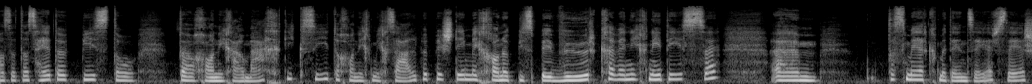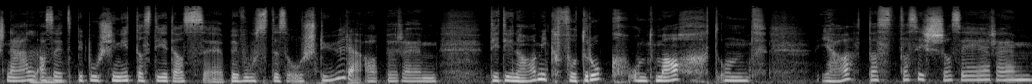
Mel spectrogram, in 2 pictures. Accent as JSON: {"language": "German", "country": "Switzerland", "said": "ich würde mal sagen, bei uns in der Schweiz jetzt einmal, weil die Kinder sind bei uns oft sehr Privatsache."}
